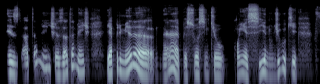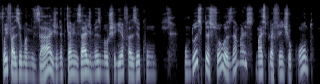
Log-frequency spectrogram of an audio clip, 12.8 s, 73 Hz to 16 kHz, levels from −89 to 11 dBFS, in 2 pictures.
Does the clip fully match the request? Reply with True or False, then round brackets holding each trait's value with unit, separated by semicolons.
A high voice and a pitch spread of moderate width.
False (145 Hz; 3.8 semitones)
